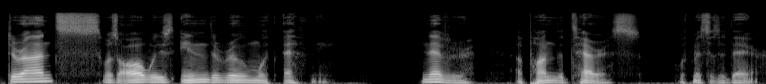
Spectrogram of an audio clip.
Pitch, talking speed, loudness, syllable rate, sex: 95 Hz, 115 wpm, -21 LUFS, 4.0 syllables/s, male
